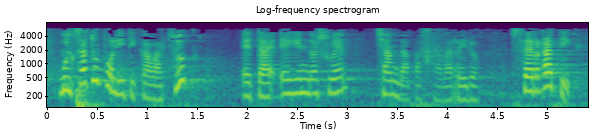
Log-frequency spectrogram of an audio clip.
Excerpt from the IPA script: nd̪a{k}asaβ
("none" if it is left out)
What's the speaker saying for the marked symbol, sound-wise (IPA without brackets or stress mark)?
p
